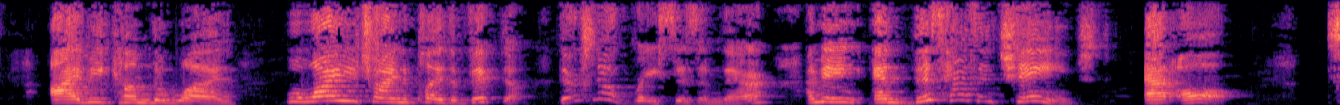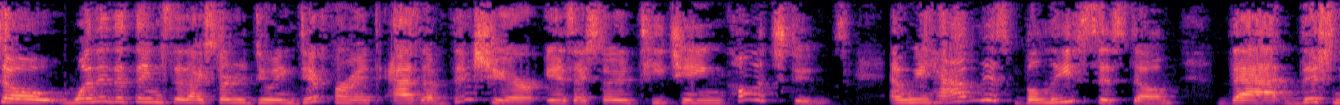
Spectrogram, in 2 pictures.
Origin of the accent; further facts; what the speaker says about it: Spokane, Washington, United States; moved away as an adult; now in Phoenix, United States; My parents chose Spokane, Washington. They'd never been there. They were not aware of the cultural or the lack of culture and the impact that it would have on us as children growing up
